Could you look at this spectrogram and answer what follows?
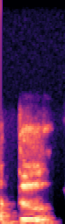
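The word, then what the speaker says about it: dix: फ enough and then for टेन वी गना से दि दि बिकॉज आई की साउंड हमने की थी ई साउंड राइट तो ट्स व साउंड इज दज दज देन फॉर 11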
